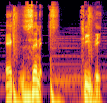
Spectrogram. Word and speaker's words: XZINX TV: So a lot of people don't know how to pronounce it, but it's XZINX TV.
